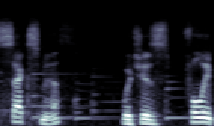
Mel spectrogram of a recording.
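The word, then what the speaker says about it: Sexsmith: you know but it's not it's just it's sex smith alberta it's like okay there's stories i've heard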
